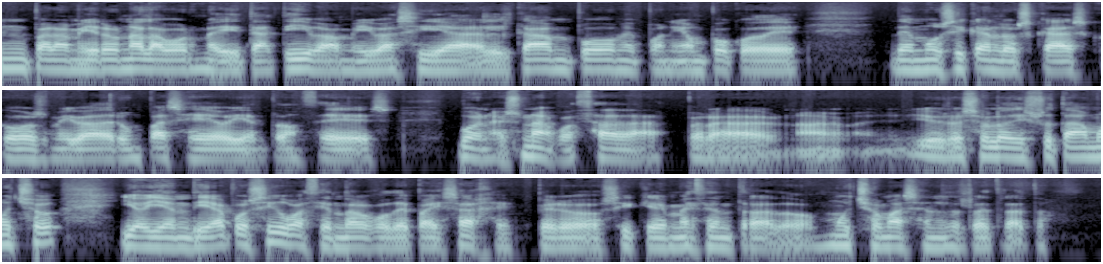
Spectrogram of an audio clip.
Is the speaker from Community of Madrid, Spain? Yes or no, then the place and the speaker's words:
yes; Madrid, Community of Madrid, Spain; born or raised there; also born or lived in Galicia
